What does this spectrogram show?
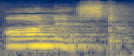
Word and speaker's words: honest: Okay, because honest begins with vowel sound. When we pronounce honest, what type of sound comes? O, honest, O. So the sound is similar to orange, honest, orange, O.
